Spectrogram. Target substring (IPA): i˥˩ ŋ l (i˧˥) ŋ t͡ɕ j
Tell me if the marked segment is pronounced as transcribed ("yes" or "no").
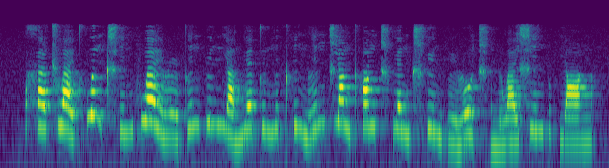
no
